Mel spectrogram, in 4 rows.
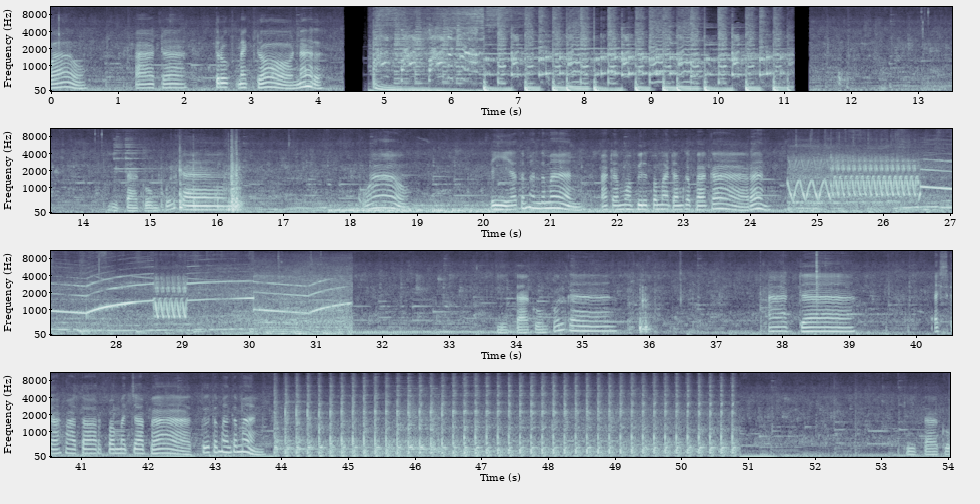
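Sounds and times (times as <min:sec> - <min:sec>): fire truck siren: 0:24.6 - 0:31.6
hydraulic breaker hammering rock: 0:43.9 - 0:50.9.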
